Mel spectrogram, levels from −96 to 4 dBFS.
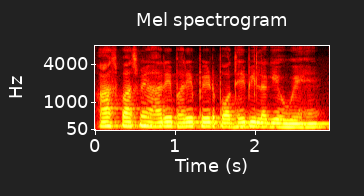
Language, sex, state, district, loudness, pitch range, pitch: Hindi, male, Jharkhand, Deoghar, -14 LUFS, 130-150 Hz, 145 Hz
